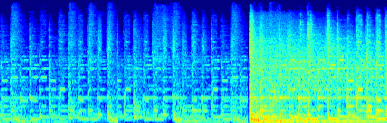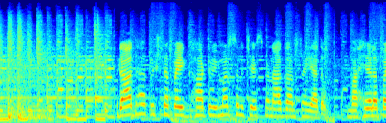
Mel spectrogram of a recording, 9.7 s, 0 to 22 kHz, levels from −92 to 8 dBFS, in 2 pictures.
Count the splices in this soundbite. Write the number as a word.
zero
